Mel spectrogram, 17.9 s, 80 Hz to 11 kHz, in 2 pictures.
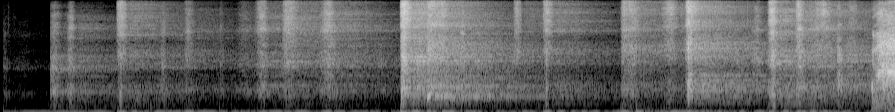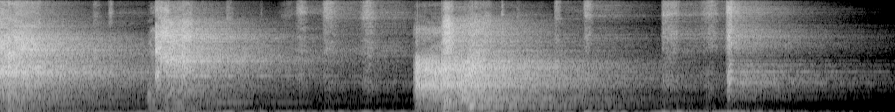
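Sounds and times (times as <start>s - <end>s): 
person crying and screaming: 8.7s - 11.7s, 13.1s - 15.0s.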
